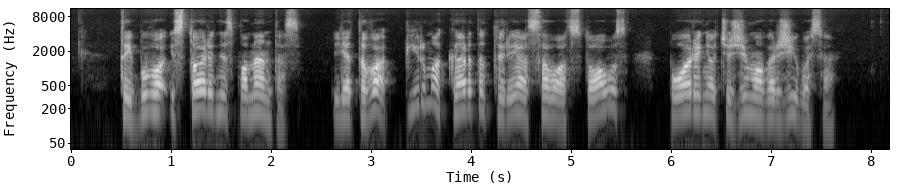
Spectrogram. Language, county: Lithuanian, Telšiai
